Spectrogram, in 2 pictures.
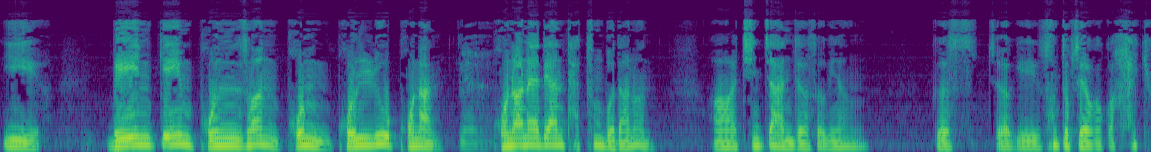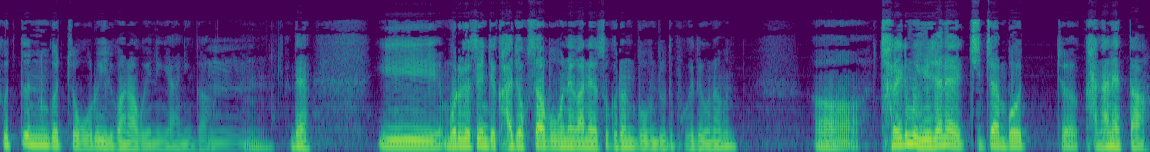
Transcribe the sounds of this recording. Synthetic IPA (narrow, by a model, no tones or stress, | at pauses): i | me̞ink͈eimpons̬ʰʌnponpoʎːuponan | ponane̞de̞ɦantatʰunbodanɯn | ʌt͡ɕint͡ɕ͈aːnd͡ʑʌsʰʌ̰kɯɲaŋ | kɯ | t͡ɕʌ̰ɡisʰʌntʰɯp̚s͈ejʌkak͈ohaɾkʰiɡot͈ɯnɯnɡʌt̚t͡ɕ͈oɡɯɾoiɭɡwanɦaɡoinːɯnɡe̞aɲiŋɡa | kɯnde̞ | imʌɾɯɡes͈ʌind͡ʑe̞kad͡ʑok̚s͈abubune̞ɡane̞sʰʌkɯɾʌnbubundɯɭdopoɡe̞dwe̞ɡonamjʌn | ʌ̰ | t͡ɕaɾiɾimwʌje̞d͡ʑʌne̞t͡ɕint͡ɕ͈amwʌ | t͡ɕʌkananɦet̚t͈a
